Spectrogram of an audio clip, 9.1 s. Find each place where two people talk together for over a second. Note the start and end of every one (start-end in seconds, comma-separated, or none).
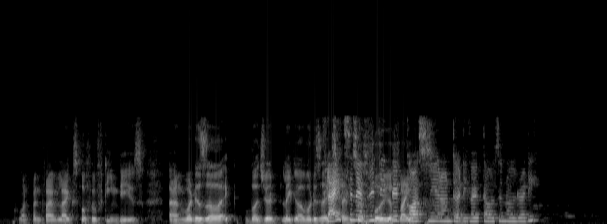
4.8-6.5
